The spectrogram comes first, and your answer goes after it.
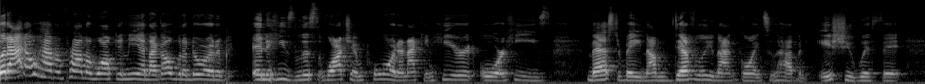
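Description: A woman talks at a very fast pace in a fairly high voice with ordinary pitch variation and big swings in loudness. Noticeable background noise runs underneath. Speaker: podcast co-host. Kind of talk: casual chat. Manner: animated, gets loud when excited.

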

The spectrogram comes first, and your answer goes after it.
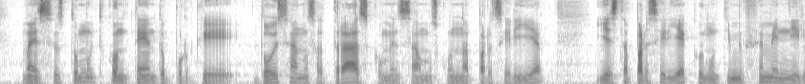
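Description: Speaking at a fairly quick pace, a man with a Mexican accent talks at a medium pitch. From Mexico, Acapulco. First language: Spanish (speaking Portuguese). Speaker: company president. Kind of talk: interview. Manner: mixes Spanish and Portuguese.

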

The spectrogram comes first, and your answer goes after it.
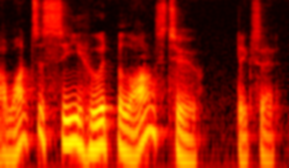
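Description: A somewhat breathy man's voice at a fairly slow pace. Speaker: audiobook narrator. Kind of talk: literary audiobook reading.

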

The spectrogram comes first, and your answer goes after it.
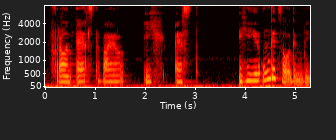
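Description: Speaking very slowly with long, frequent pauses, a woman talks in a Slovak accent. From Slovakia. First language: Slovak (speaking German). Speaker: podcaster and women's business coach. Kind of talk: casual monologue. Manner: halting, many fillers.

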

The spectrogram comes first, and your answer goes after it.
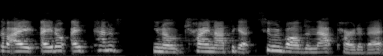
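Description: A woman speaks at a very fast pace with lively intonation. She has a Baltimore accent. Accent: American, Baltimore. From US, Baltimore. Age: 30s. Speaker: clinical social worker, book editor. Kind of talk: casual interview.

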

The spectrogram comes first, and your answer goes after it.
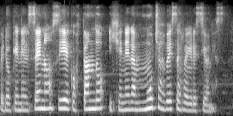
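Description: With music in the background, a woman speaks at a fairly slow pace and a fairly high pitch. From Argentina, Rosario. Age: 30s. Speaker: football referee. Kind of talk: testimony.

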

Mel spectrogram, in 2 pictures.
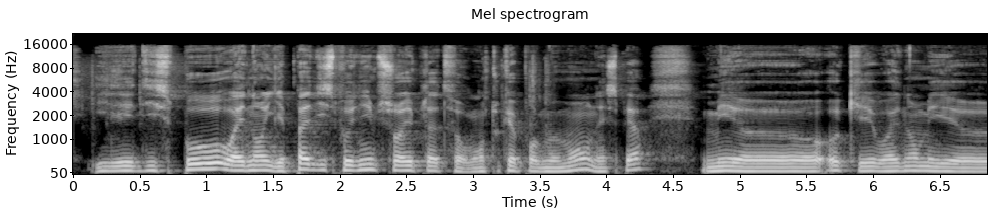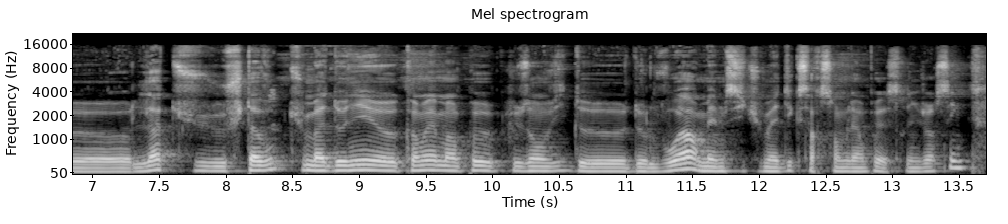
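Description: Dark, mellow male voice at a moderate pace with hardly any pauses. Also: medium pitch for a man, ordinary pitch variation, very clean recording, silent background. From Normandy, France. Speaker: podcast host. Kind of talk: casual chat. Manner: halting.

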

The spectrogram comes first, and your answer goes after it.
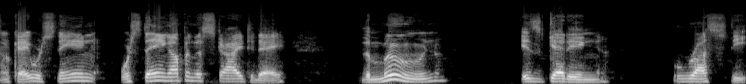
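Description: With long, frequent pauses, a man speaks very slowly at a fairly high pitch and with lively intonation, in a dry, close sound with no echo. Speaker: podcast co-host. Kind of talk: casual chat. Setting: video call. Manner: laughs often.

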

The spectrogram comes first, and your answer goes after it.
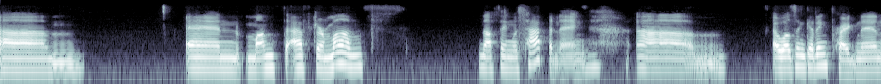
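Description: At a very slow pace with long, frequent pauses, a woman with a fairly low pitch keeps her intonation fairly even. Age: 30s. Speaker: IVF patient sharing her story. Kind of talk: personal story interview.

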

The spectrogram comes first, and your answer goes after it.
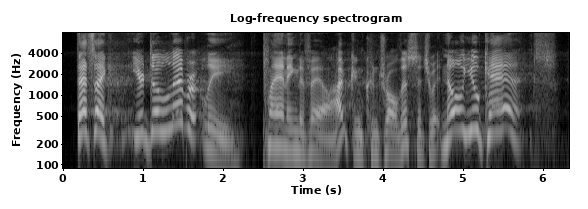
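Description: A man's raised, projected voice, high in pitch with very wide pitch swings, a bright, sharp tone and a moderate pace. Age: 60s. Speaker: pastor. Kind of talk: sermon. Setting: church.

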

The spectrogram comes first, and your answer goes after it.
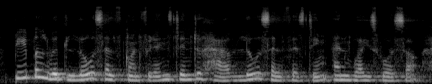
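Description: A woman with a non-native accent and a fairly high pitch talks at a moderate pace. Her pitch variation is ordinary, and there is noticeable background noise. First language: not English. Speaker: podcast host. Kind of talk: solo educational talk.

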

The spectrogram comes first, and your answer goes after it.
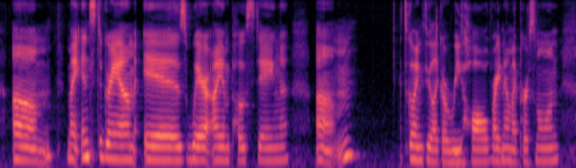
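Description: Over a very clean recording with a silent background, a woman with an American accent speaks at a very slow pace and medium pitch with fairly even intonation. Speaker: podcast host. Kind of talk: solo podcast monologue. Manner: casual, filler-heavy.

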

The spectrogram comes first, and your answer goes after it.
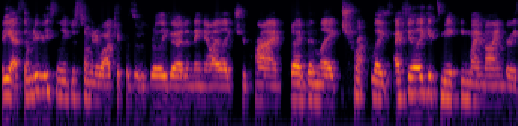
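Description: A woman talks at a very fast pace. Her voice is very deep and low, with ordinary pitch variation. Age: 30s. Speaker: podcast co-host. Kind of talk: casual chat.

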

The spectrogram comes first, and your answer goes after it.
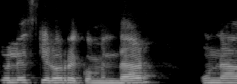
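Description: Against a quiet background, a woman speaks at a very slow pace. Her intonation stays fairly even. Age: 20s. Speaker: feminist activist and radio host. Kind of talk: interview.

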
